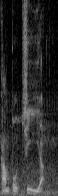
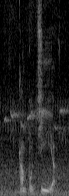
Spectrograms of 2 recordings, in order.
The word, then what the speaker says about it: Kampuchea: We say Cambodia, but they pronounce it Kampuchea. Kampuchea.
